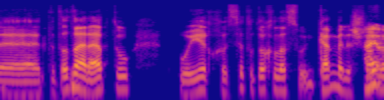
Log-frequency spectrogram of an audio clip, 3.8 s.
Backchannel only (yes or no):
no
